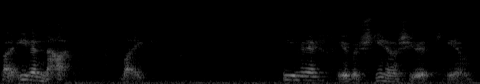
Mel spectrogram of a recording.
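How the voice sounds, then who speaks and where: Young woman, loose rambling stoner chat, sweary, echoey room, recorded at a distance. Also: moderate pace. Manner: rambling, relaxed, tipsy-high stoner talk with frequent swearing. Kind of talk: casual chat, Q&A. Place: indoors, on a couch. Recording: echoey room, distant mic, faint noise.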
